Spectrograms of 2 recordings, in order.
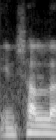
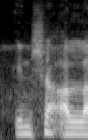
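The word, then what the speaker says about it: إن شاء الله: সেটাই ঠিক, ইনশা আল্লাহ, মানে ইনশাল্লাহ না, ঠিক ইনশা আল্লাহ বলবো আমরা। একটা হামজা আসবে, তারপরে আমরা বলবো আর কি, মানে ইনশাল্লাহটা আবার একটা ভুল কথা, ইনশা আল্লাহ বলবো আমরা, আল্লাহটা আলাদা করে উচ্চারণ করব।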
